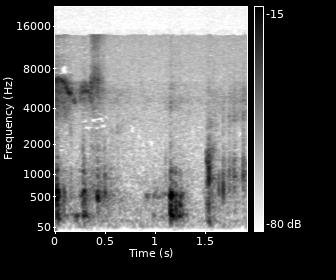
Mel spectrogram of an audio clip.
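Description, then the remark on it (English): Soft slurping sips of tea and small wet mouth sounds in short bursts, with a brief faint hiss at the start and a sharp high clink at the very end. “Let me just take a sip of my tea here.”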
